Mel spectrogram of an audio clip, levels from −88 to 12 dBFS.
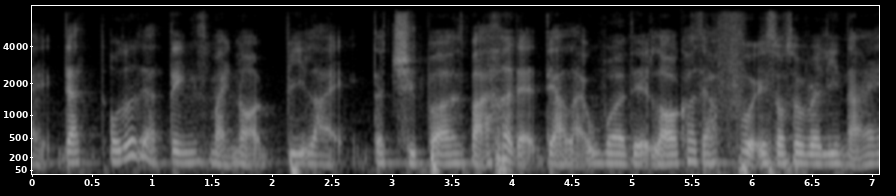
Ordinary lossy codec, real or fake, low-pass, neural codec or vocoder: AAC, 32 kbps; real; 7.2 kHz; none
